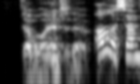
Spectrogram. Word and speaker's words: Double Antidote: I love it and how do you say double antidot double antidote oh so I'm saying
